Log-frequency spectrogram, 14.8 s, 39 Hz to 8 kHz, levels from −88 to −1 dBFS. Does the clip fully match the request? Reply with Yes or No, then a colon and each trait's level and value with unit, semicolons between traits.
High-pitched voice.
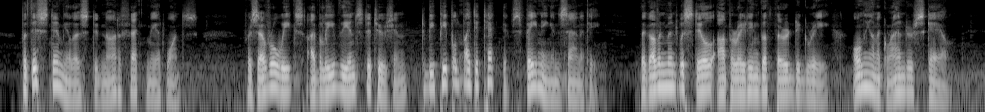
No: low, 100 Hz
